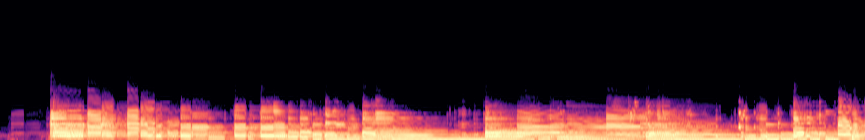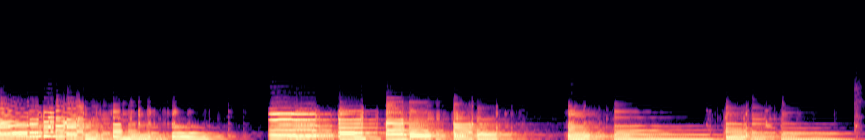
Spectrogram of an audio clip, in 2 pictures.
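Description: Clean, twangy electric guitar through a country deluxe amp preset picks out a melodic country phrase with strummed chords and slides, played alone with a touch of amp reverb.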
